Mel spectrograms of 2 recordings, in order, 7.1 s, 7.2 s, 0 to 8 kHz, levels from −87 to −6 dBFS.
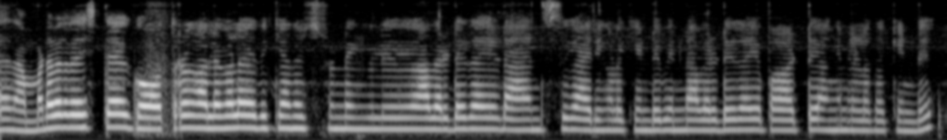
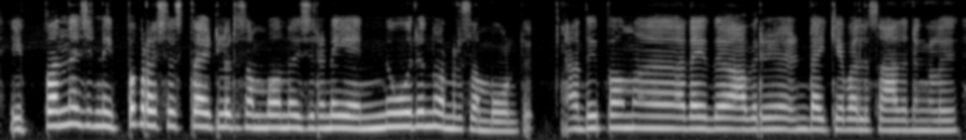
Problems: none marked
